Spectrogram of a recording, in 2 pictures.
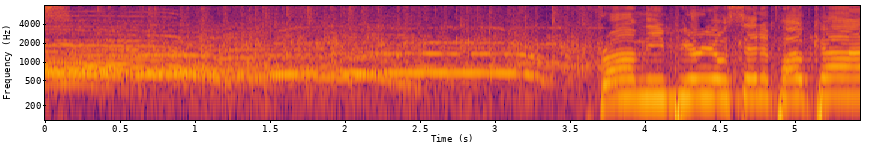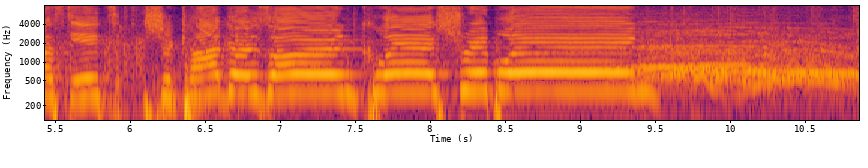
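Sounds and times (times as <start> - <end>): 
audience applause: 0.0 - 7.0, 9.3 - 10.8
speech: 3.7 - 9.8.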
